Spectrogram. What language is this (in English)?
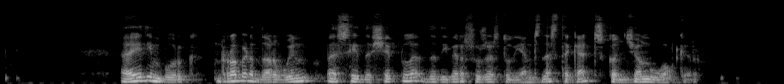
Catalan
